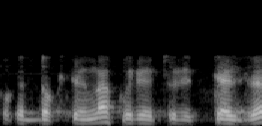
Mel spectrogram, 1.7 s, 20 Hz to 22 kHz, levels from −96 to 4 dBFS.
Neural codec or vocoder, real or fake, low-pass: codec, 16 kHz, 8 kbps, FunCodec, trained on LibriTTS, 25 frames a second; fake; 3.6 kHz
